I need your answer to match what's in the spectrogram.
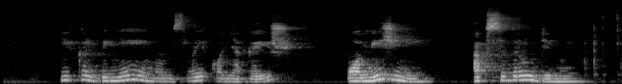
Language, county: Lithuanian, Alytus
